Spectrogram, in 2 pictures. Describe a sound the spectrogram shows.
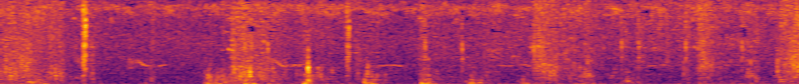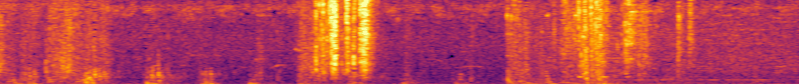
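Wooden building pieces snap into place with quick knocks.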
